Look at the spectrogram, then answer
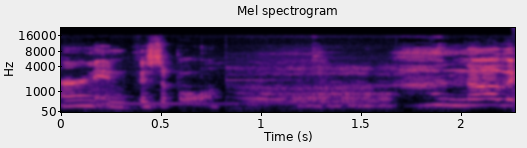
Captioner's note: Bingo Groans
